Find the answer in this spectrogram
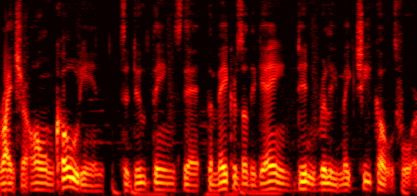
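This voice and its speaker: A man's normal speaking voice with fairly even intonation, dry and close with no echo. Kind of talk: casual rant to camera.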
